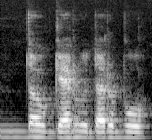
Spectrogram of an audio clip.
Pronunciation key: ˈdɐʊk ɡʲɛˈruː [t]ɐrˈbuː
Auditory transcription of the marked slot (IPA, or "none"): d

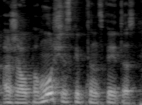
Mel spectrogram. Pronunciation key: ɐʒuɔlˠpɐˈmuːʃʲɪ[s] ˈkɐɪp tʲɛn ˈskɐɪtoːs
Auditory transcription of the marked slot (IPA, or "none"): s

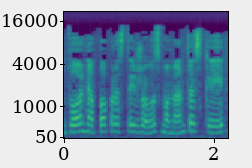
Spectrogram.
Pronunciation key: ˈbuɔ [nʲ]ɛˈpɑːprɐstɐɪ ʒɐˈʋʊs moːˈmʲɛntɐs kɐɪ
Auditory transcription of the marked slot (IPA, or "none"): nʲ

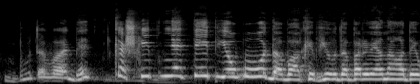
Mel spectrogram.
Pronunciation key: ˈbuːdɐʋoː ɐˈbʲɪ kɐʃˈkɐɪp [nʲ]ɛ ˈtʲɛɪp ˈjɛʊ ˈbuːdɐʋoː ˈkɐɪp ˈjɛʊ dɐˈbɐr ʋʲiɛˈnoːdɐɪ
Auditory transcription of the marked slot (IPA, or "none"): nʲ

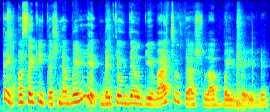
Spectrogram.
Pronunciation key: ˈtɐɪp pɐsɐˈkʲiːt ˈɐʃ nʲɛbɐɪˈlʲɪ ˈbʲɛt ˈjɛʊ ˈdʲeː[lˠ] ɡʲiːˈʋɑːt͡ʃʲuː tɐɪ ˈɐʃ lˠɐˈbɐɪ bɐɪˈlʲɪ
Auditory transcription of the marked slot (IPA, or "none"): lˠ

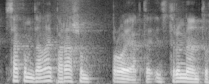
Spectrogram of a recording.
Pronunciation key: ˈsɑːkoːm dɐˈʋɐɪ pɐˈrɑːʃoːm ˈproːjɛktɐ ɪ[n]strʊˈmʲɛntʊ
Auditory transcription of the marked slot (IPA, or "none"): n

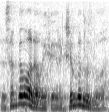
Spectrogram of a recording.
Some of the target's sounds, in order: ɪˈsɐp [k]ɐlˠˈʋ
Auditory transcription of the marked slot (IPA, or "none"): ɡ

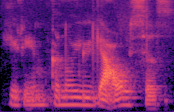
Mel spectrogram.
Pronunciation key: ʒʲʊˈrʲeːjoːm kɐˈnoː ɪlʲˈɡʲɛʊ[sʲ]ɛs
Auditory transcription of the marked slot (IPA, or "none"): sʲ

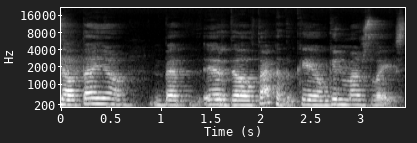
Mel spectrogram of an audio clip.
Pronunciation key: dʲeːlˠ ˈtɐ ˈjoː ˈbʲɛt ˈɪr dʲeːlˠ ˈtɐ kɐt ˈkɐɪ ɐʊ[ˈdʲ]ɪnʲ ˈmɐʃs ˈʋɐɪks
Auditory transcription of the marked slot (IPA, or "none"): ɡʲ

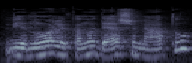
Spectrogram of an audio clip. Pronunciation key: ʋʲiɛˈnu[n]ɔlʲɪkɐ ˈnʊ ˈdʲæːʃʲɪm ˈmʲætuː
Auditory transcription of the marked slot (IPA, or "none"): none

